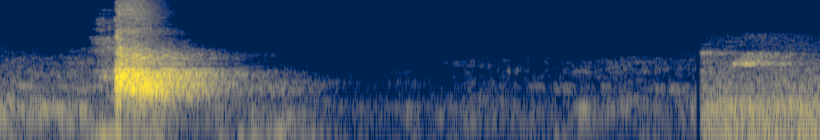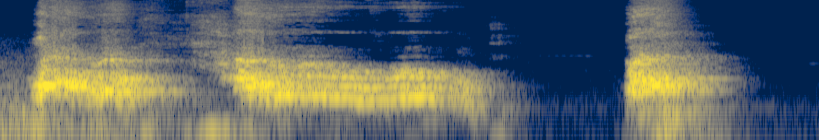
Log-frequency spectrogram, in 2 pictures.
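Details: Rottweiler giving threatening, aggressive barks: a sharp single bark, a pause, then two loud harsh barks with the second drawn into a throaty, growling bark, and one final sharp bark.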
